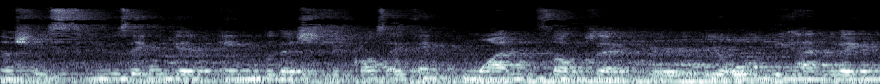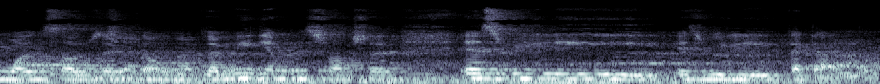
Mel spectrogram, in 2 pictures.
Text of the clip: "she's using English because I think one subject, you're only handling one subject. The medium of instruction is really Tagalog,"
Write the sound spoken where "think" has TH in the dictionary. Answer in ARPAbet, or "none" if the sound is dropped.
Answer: T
